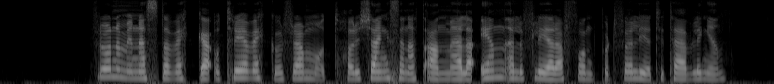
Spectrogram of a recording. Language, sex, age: Swedish, female, 32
